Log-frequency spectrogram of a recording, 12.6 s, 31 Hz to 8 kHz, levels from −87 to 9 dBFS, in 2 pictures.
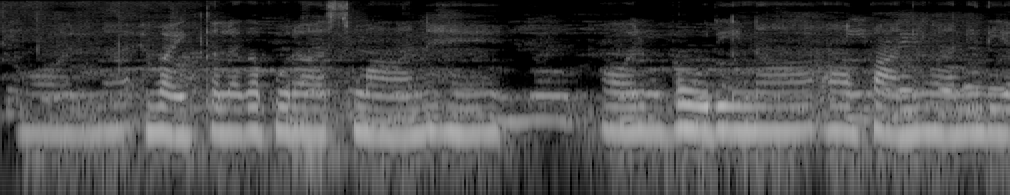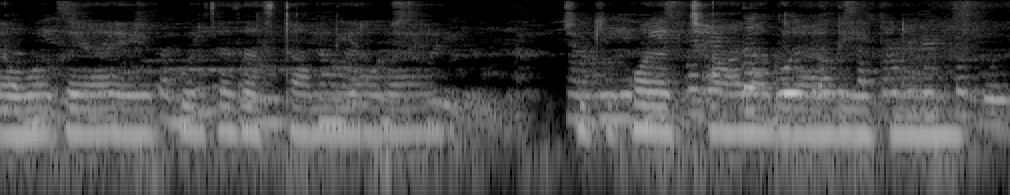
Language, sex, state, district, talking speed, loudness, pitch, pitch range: Hindi, female, Bihar, Lakhisarai, 160 wpm, -29 LUFS, 185 Hz, 180-190 Hz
